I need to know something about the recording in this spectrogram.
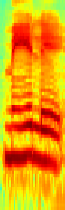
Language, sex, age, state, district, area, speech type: Kannada, female, 18-30, Karnataka, Chamarajanagar, rural, read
